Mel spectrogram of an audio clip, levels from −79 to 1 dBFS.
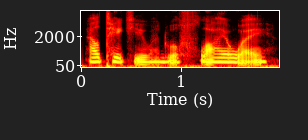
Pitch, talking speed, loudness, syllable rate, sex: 185 Hz, 210 wpm, -18 LUFS, 4.5 syllables/s, female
